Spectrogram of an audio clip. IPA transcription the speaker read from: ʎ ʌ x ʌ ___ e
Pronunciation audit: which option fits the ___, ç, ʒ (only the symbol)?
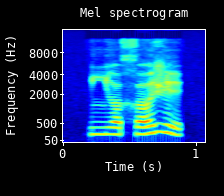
ʒ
